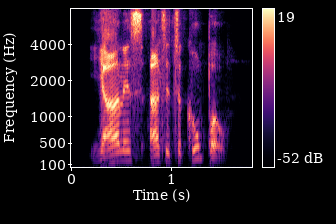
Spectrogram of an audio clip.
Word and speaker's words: Giannis Antetokounmpo: And my man, Giannis Antetokounmpo.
